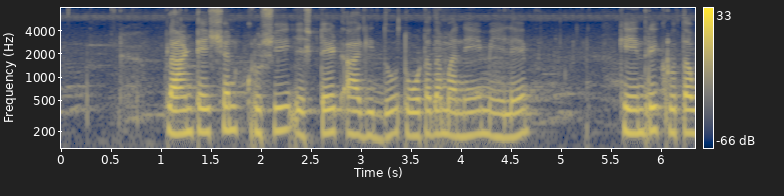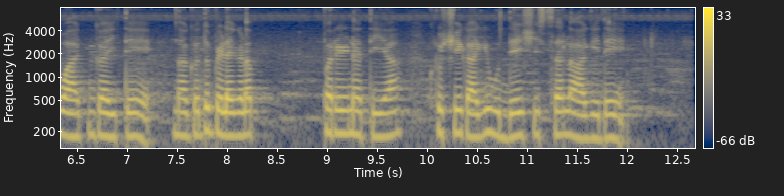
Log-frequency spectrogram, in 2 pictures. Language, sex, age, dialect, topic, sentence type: Kannada, female, 25-30, Mysore Kannada, agriculture, statement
